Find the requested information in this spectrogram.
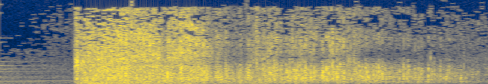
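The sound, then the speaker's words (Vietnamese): A far-off explosion from a fierce battle booms in with a sudden onset, then lingers as a broad, rumbling roar that slowly fades over a few seconds. “tiếng nổ vang kịch liệt nơi phương xa mơ hồ truyền tới.”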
